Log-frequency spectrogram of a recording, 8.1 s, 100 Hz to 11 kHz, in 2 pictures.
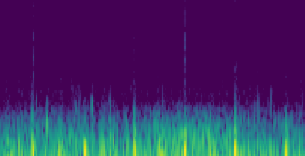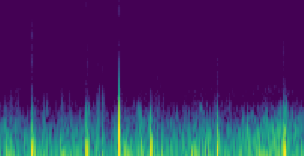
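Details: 35-year-old man's heartbeat recorded at the mitral (bicuspid) valve area after weight training, regular low thumps at roughly 90 beats a minute over a faint hum: normal rhythm, mildly quickened after exercise.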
